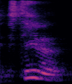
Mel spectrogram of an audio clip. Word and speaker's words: Stivell: for example, is that everybody everywhere say in English would say Stivell, Alan Stivell, which is Stivell. Not in genetic, but in my region it's Stivell. It's not Stivell.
